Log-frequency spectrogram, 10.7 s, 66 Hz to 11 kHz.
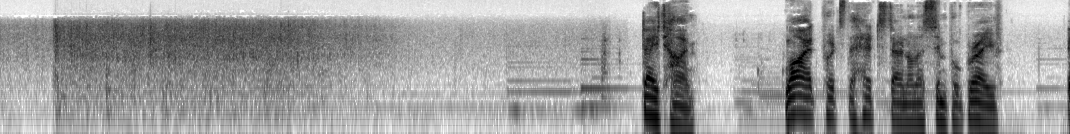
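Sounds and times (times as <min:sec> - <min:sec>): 
pouring rain: 0:00.0 - 0:05.8
speech: 0:06.4 - 0:07.0, 0:07.9 - 0:10.1.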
